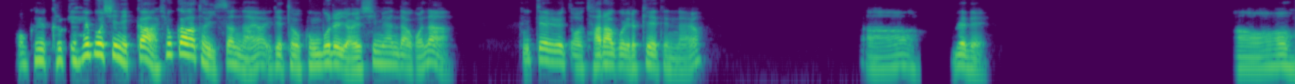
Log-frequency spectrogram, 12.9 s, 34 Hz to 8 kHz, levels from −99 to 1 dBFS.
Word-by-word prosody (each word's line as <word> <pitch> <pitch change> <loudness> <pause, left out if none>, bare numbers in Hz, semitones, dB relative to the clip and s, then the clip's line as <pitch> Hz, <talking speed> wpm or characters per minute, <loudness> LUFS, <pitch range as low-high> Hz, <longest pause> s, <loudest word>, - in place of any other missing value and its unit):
어 130 - -9
그게 165 +5 -3
그렇게 165 0 -5
해 225 +8 +4
보시니까 210 -7 +5
효과가 235 -2 +7
더 140 -9 -2
있었나요? 120 +3 -5
이게 115 -2 -6
더 110 -3 -3
공부를 120 +4 0
열심히 100 +9 -3
한다거나 110 -6 -5 0.7
숙제를 145 - -2
더 110 -3 -7
잘 115 +4 -1
하고 120 -2 +2
이렇게 110 +1 -3
됐나요? 90 -4 -11 1.6
아. 100 +2 -12 0.3
네네. - - -5 2.4
어. 100 +3 -8
120 Hz, 225 characters per minute, -20 LUFS, 105-145 Hz, 2.4 s, 효과가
